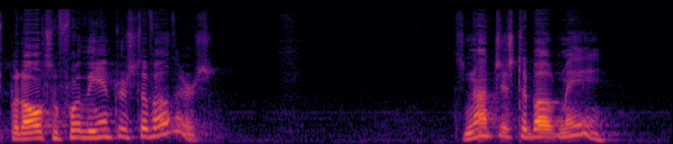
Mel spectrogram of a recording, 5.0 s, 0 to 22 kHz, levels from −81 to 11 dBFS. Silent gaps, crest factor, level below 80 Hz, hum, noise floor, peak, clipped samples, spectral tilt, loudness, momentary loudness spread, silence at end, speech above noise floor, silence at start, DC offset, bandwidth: none; 20 dB; -70 dBFS; none; -62 dBFS; -6 dBFS; under 0.1%; -5.5 dB/octave; -24 LUFS; 14 LU; 0.5 s; 39 dB; 0 s; under 0.1%; 17 kHz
